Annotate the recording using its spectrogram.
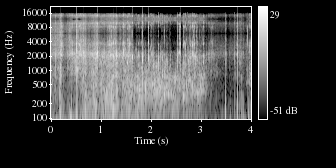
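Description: Rushing, splashing pool water around a rider and an action camera as they shoot off the end of a water slide into the pool. The churning is loud and busy for about three seconds, then dies down, with a couple of sharp knocks near the end.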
